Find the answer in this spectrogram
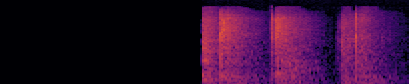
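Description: About a second of dead silence, then three short knocks in quick succession, each with a brief rustling fade.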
